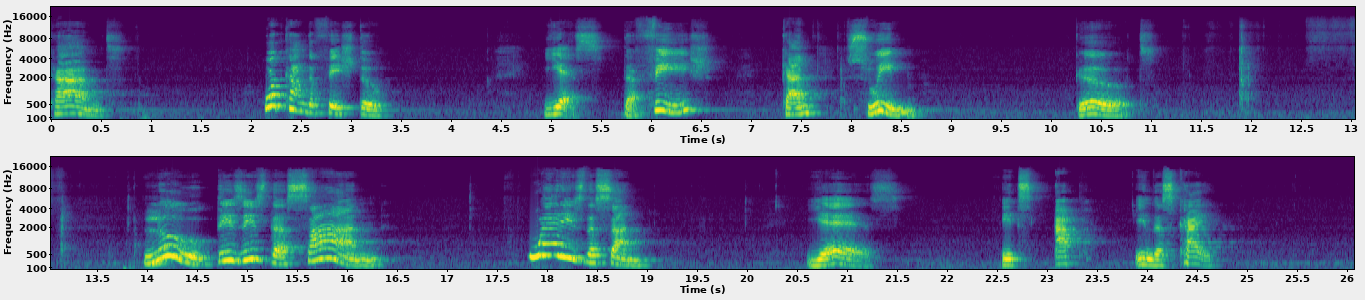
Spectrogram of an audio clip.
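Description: A woman speaks clearly and slowly, close to a microphone, in short phrases with pauses.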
